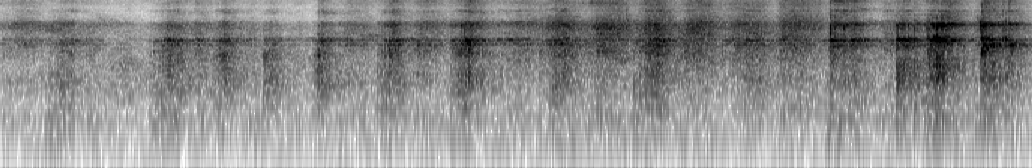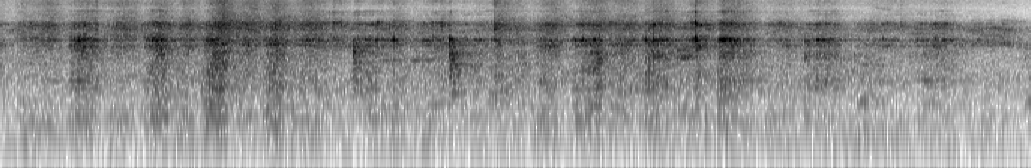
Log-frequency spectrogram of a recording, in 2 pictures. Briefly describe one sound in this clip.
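A blade scrapes back and forth rapidly over a plastic sheet on a hard floor.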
